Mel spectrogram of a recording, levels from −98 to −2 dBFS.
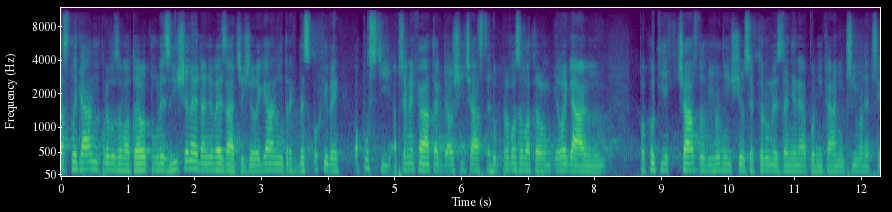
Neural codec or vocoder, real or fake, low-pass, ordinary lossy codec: codec, 44.1 kHz, 2.6 kbps, DAC; fake; 10.8 kHz; AAC, 48 kbps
